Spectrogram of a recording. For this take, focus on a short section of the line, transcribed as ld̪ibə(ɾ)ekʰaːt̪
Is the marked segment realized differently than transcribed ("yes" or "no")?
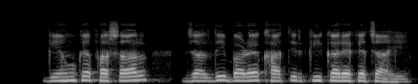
yes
